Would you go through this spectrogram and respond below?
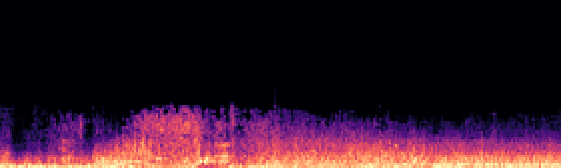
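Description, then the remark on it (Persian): A loud, unbroken wall of artillery and tank fire and booming blasts as government security forces attack the city of Idlib, blurring into a harsh, distorted rumble with deep low-end thuds, steady throughout with no voices. “در همین حال روز شنبه همزمان با مذاکرات انان و اسد، نیروهای امنیتی دولت با آتش توپخانه و تانک به شهر ادلیب حمله کردند.”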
